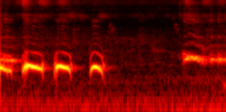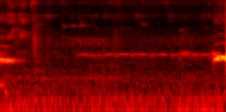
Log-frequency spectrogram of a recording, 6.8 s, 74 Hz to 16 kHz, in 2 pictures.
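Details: Kuk 3 derkuku dove call: three quick arched low coos open, followed by a wavering buzzy note and a thin steady whistled tone, with a final coo at the end.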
